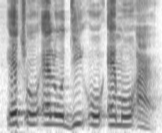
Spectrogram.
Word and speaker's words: Holodomor: our people to research the word holodom. I think that is the pronunciation for it. When you meet an individual who cannot speak English good, it's difficult to ask them to pronounce words from the Slavic countries. But it's holodoma, Holodomor.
